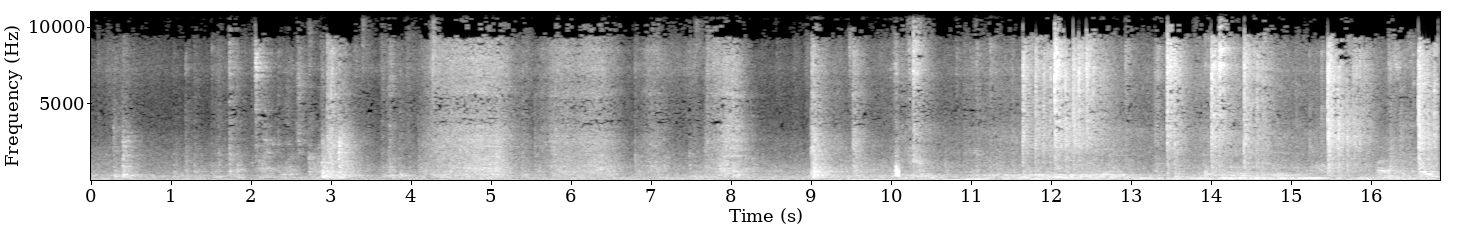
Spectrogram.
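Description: Plastic housing of a Yamaha PSR-730 electronic keyboard being pried open and its top shell lifted and moved: irregular knocks, clatters and scrapes of hard plastic, loudest in the second half.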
